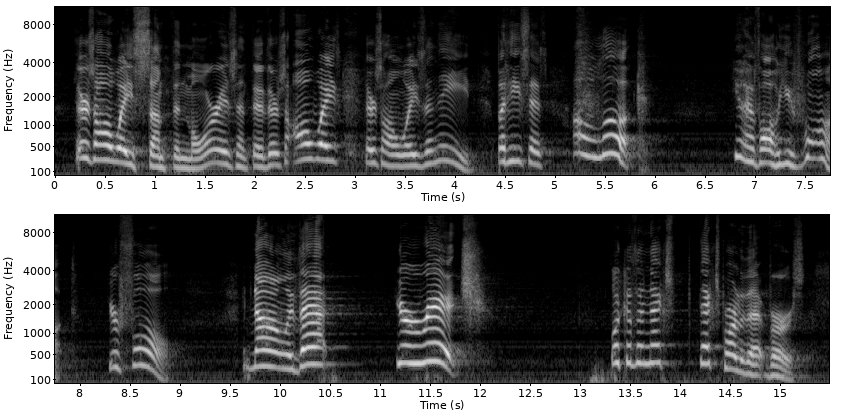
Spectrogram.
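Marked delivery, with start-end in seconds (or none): 5.2-12.0 high, dripping sarcastic tone of false praise. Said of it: "understanding the way Paul says this".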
